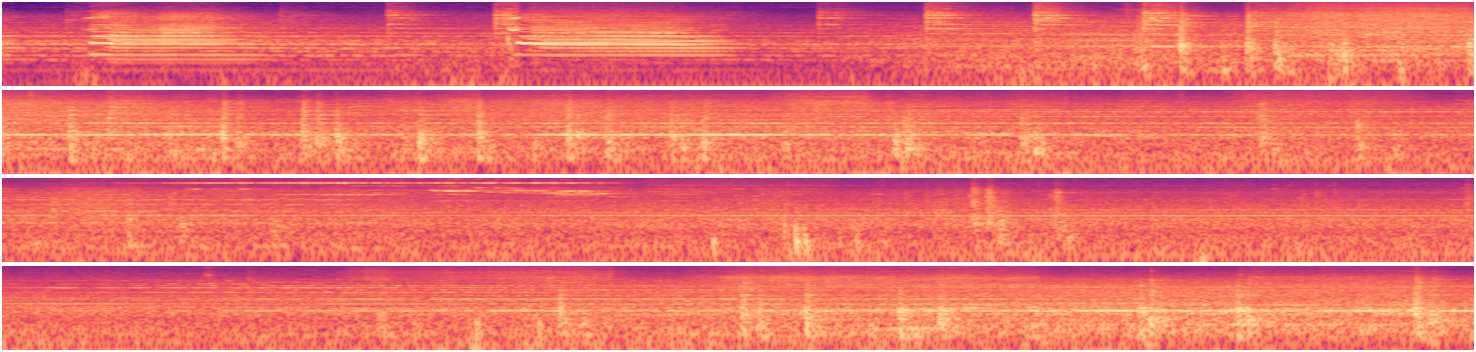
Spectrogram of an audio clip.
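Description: South Shore Line electric multiple-unit train sounding its horn twice on approach, the second blast louder, then passing close by: a steady rumble of wheels on rail with occasional clacks, a steady whine running through it and a brief high wheel squeal about halfway through.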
